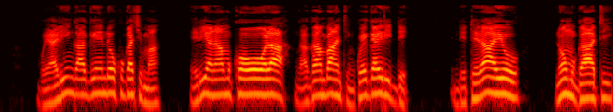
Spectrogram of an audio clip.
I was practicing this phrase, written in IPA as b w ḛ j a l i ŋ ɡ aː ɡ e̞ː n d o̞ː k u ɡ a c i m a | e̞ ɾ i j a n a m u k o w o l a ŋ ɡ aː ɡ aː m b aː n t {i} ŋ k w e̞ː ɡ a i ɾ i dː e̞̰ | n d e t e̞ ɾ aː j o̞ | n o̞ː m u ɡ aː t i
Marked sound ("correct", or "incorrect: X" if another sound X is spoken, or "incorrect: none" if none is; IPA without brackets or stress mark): correct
